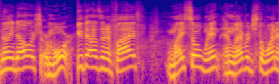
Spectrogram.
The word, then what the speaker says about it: Maisel: They enlisted the help of a man named David Maisel , that's how his name is pronounced.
